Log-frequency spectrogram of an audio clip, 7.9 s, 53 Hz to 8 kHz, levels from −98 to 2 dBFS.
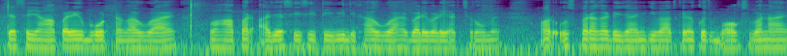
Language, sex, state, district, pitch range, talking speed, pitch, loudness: Hindi, male, Odisha, Nuapada, 110-115 Hz, 235 wpm, 115 Hz, -18 LUFS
